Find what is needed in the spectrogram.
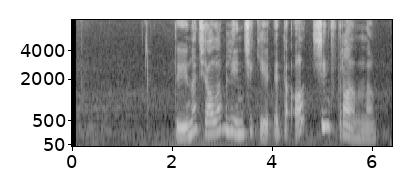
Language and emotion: Russian, positive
